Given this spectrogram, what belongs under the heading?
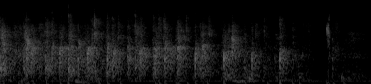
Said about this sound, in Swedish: Kan vi få lite uppmuntrande applåd innan vi börjar?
